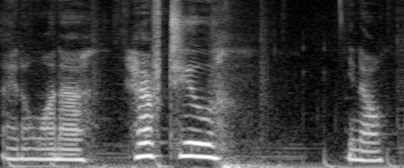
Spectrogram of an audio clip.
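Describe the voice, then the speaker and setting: A woman with a cold talks casually while she draws, her voice hoarse and raspy, quiet and monotone, sometimes dropping to a soft murmur. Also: medium pitch, a little slow. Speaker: art vlogger. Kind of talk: casual talk while drawing.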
